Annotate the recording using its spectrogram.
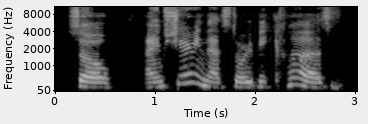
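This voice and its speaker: An unremarkable speaking voice from a woman, medium in pitch and fairly slow, with ordinary pitch variation and a dry, close sound with no echo. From US, Miami, Florida (Cuban-American family). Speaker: English language teacher, workshop presenter. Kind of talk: webinar presentation.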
